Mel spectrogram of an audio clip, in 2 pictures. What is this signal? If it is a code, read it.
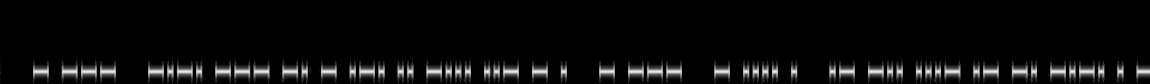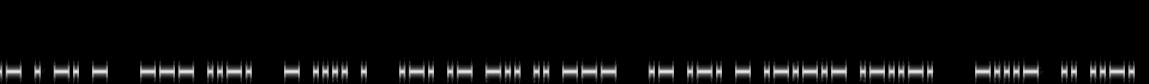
Morse code, heard as a keyed tone, about 25 wpm, 600 Hz. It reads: TO CONTRIBUTE TO THE ADVANCEMENT OF THE RADIO ART." <BT> IF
